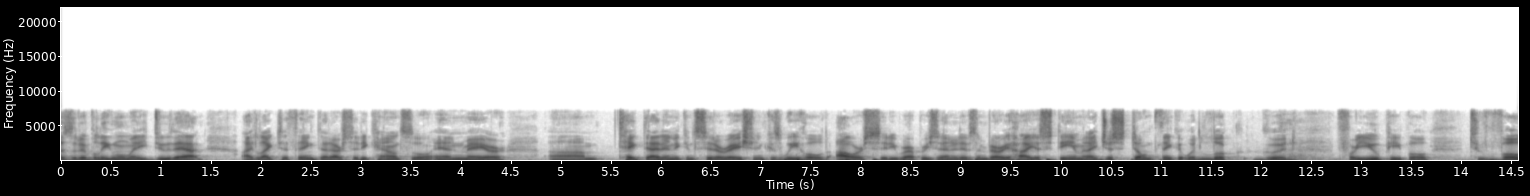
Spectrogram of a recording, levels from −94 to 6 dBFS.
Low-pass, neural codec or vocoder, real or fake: 7.2 kHz; none; real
